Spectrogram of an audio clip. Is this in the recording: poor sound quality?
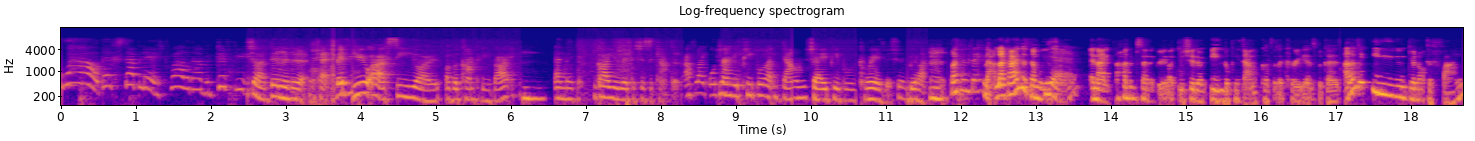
yes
